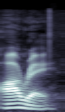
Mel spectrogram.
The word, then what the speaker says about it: Arei: see Andrew says uh AR is pronounced AR I guess okay that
